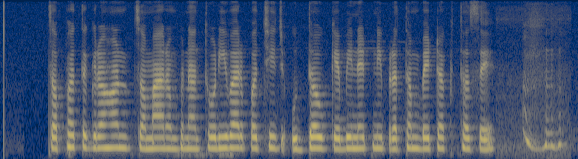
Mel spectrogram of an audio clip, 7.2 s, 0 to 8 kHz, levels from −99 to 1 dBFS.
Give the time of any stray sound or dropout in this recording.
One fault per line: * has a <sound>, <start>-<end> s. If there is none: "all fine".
* has a laugh, 6.5-7.1 s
